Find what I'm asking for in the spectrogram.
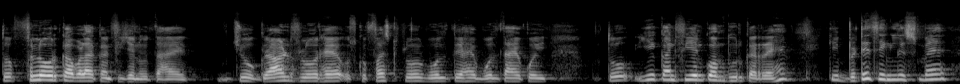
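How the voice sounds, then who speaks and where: A man from India with a voice pitched a little above the usual, giving an English lesson. He goes slowly and deliberately, spelling words out letter by letter and repeating each example word more than once. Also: darkish tone. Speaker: English teacher. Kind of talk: explaining lesson.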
